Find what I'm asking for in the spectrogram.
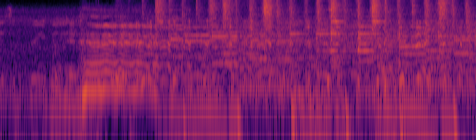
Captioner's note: laughing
